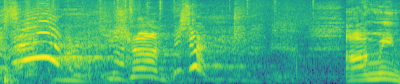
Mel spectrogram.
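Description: A man yelping and barking in imitation of a dog: a quick run of short, high cries, then a lower, louder bark near the end.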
